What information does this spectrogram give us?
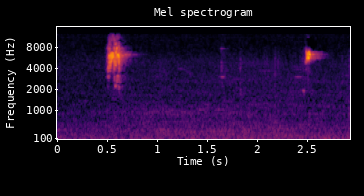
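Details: Sunbird call used for luring birds: two short, very high sharp chirps, about two seconds apart, over a quiet background.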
